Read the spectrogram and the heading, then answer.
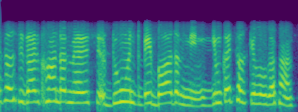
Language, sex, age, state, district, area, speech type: Kashmiri, female, 18-30, Jammu and Kashmir, Budgam, rural, conversation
